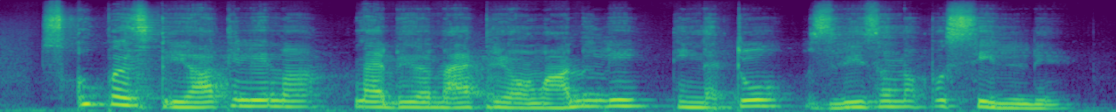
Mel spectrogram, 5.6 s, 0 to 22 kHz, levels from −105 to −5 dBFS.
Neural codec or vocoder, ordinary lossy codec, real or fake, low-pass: codec, 44.1 kHz, 1.7 kbps, Pupu-Codec; none; fake; none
